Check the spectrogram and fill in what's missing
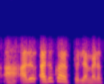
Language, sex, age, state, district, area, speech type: Malayalam, female, 18-30, Kerala, Kasaragod, rural, conversation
